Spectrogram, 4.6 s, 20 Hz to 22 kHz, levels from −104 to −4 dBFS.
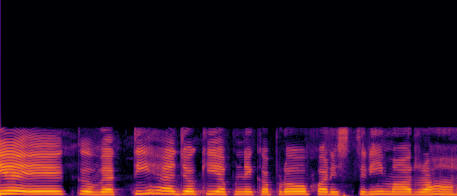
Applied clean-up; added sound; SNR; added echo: neural mask model Resemble Enhance denoiser.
